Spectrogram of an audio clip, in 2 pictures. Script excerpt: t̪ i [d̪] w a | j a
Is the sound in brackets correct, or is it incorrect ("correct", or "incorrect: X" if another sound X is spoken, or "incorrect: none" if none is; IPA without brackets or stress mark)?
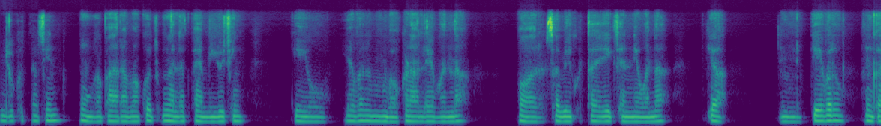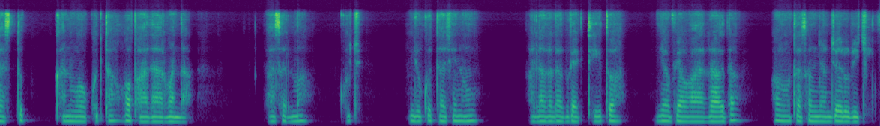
incorrect: t̪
